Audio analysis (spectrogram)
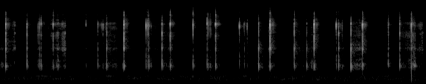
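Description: Long nails tap and scratch on the cap and label of a small white plastic bottle, making about 26 quick, sharp clicks in a steady, uneven rhythm. The clicks are bright and dry, with almost no low end, and each one stops at once with no ring.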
